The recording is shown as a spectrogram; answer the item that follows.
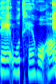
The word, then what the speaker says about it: Botha: Jag vet skriva B O T H A.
